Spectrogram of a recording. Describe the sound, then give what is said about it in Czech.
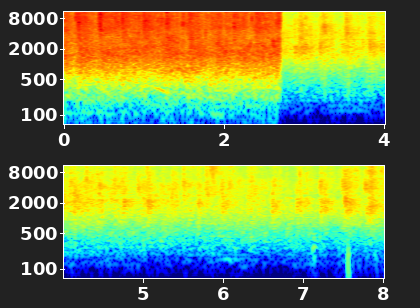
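An audience breaks into loud, dense applause that abruptly drops after a few seconds to a softer, scattered patter of clapping that continues to the end, welcoming the youngest children after a blessing in church. “Tak je můžeme všechny přivítat ještě potleskem.”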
